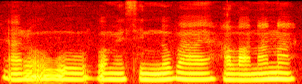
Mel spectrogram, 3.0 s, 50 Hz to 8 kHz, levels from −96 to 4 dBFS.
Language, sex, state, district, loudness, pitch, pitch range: Chakma, female, Tripura, Unakoti, -15 LUFS, 165 Hz, 155-170 Hz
